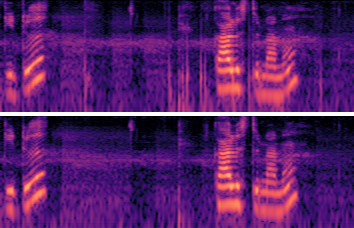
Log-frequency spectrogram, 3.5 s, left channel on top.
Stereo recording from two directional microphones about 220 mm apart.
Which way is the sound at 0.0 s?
40° right (ahead or behind).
